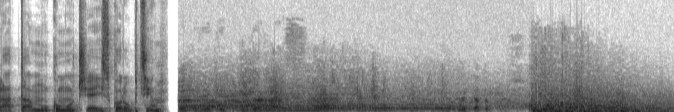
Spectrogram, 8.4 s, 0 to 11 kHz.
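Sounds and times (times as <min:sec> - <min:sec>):
speech: 0:00.0 - 0:04.4, 0:05.8 - 0:07.4
Russian attack drones flying over southern Odesa region at night: 0:02.2 - 0:08.4
loud broadband roar: 0:02.2 - 0:08.4.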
